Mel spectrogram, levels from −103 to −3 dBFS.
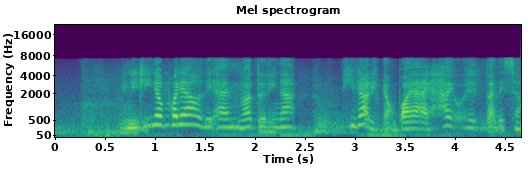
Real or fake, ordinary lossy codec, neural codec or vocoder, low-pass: fake; none; codec, 16 kHz, 0.5 kbps, X-Codec, HuBERT features, trained on LibriSpeech; 7.2 kHz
